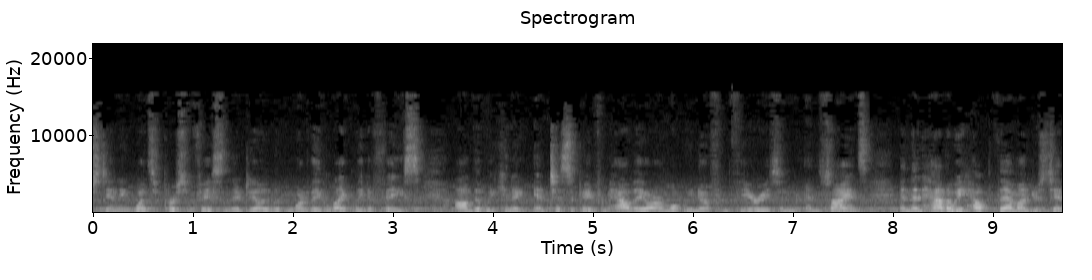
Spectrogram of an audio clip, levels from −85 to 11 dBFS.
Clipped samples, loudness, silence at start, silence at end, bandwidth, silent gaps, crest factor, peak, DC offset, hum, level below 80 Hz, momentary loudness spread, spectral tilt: under 0.1%; -26 LUFS; 0 s; 0 s; 16 kHz; none; 22 dB; -4 dBFS; under 0.1%; none; -52 dBFS; 10 LU; -3.5 dB/octave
